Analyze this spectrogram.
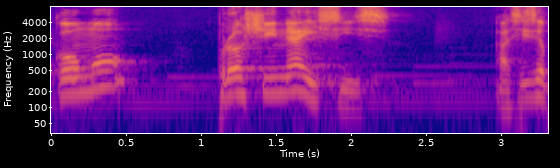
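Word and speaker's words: προσκύνησις: Y del griego se pronuncia como proskynesis. Así se pronuncia, proskynesis, lo voy a deletrear, P-R-O-S-K-Y-N-E-S-I-S, que significa adoración y reverencia.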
